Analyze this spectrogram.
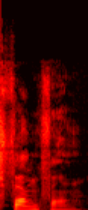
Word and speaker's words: Feng Feng: It's Feng Feng, in fact. It's Feng. That's how you pronounce it. Oh, no, not Fang Fang.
